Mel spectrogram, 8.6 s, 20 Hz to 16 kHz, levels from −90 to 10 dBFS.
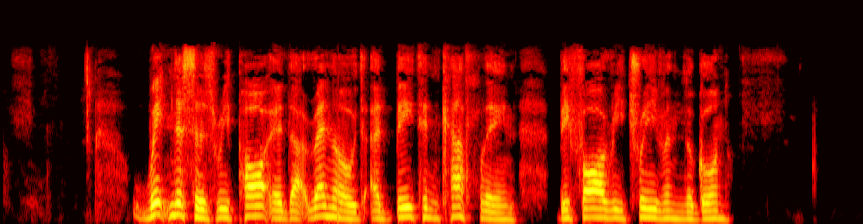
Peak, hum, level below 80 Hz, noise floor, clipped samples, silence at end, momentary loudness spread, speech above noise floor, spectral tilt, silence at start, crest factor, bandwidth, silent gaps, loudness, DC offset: -2 dBFS; none; -56 dBFS; -66 dBFS; under 0.1%; 1.35 s; 18 LU; 48 dB; -5.5 dB/octave; 0.85 s; 18 dB; 7.6 kHz; none; -19 LUFS; under 0.1%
